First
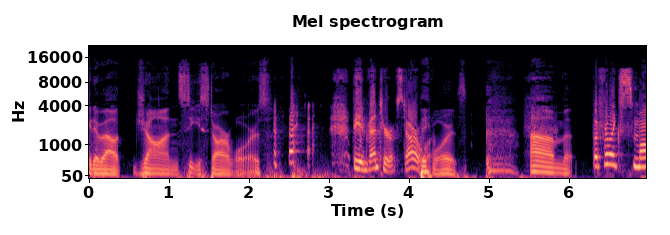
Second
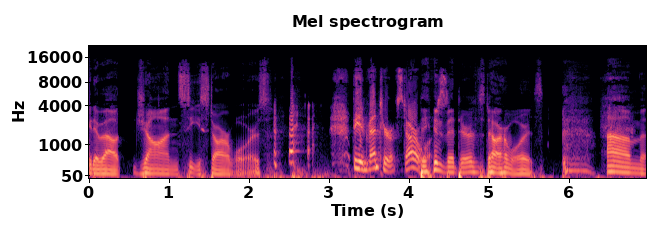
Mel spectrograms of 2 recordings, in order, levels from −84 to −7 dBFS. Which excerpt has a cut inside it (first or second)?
first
